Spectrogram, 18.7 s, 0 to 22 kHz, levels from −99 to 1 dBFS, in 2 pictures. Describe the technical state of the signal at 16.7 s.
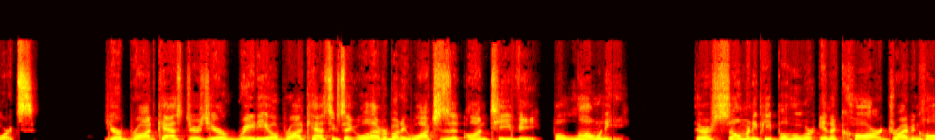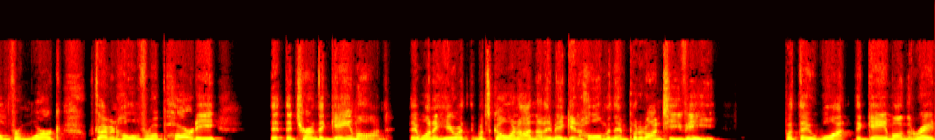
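At 16.7 s the speech signal is intact, with no technical fault present at that moment.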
